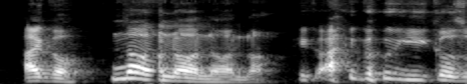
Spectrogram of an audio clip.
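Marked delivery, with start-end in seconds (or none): 0.6-1.4 loud string of retold no's; loud mock-frantic objection; urgent protest. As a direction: cut in hard to stop the caller. Stops caller from hanging up.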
